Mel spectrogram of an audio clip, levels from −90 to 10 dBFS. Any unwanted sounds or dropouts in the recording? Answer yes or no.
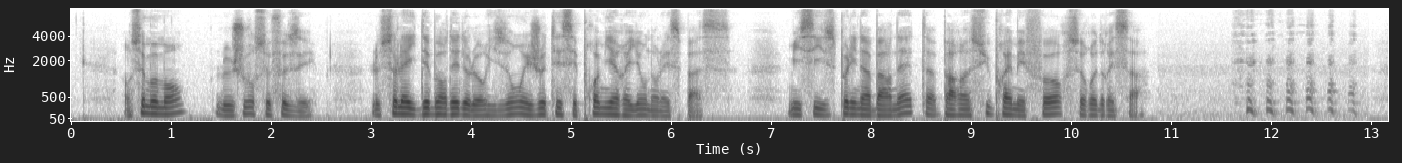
yes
